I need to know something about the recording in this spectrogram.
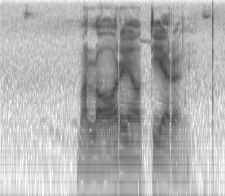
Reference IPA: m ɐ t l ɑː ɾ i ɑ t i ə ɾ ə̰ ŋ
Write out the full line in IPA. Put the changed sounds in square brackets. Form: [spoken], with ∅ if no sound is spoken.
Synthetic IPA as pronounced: m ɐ [∅] l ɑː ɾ i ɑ t i ə ɾ ə̰ ŋ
